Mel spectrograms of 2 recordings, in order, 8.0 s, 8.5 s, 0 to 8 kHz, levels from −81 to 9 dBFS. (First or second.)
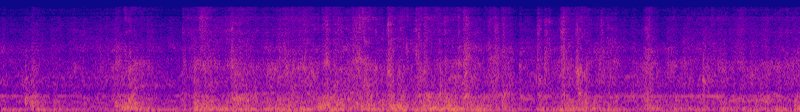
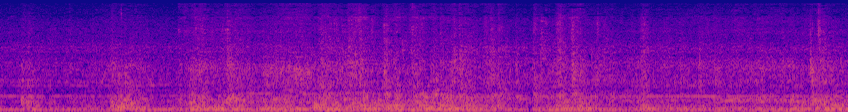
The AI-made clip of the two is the first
